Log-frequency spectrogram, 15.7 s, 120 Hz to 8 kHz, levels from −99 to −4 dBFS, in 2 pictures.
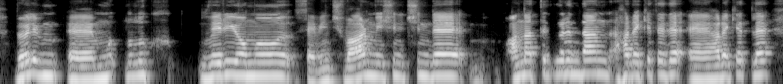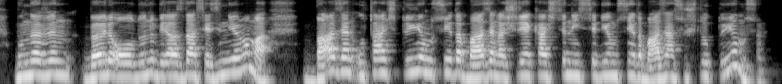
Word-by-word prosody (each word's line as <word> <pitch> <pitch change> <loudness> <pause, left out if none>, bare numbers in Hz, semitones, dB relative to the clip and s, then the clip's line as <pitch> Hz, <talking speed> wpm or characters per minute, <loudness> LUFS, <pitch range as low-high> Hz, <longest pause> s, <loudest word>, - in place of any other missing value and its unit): Böyle 185 +6 +3
bir, 180 - +2 0.2
eee, 145 0 +4
mutluluk 175 +3 -2 0.4
veriyor 175 +3 +2
mu? 180 0 +2
Sevinç 125 +2 -4
var 150 +5 +5
mı 180 -1 -1
işin 170 +2 -5
içinde? 175 +2 +3 0.4
A 150 - 0
anlattıklarından 195 +2 0
hareket 180 +2 -2
ede 195 +1 0
eee, 150 0 +2
hareketle 185 +4 0 0.3
bunların 190 +2 0
böyle 175 +6 +4
olduğunu 175 +3 0
biraz 175 -2 +1
daha 185 -1 +4
sezinliyorum 190 - -1
ama 130 - +2 0.3
bazen 225 - +2
utanç 210 +3 -3
duyuyor 220 +2 -2
musun 210 +1 -4
ya 205 - -3
da 200 -6 0
bazen 165 +3 +3
aşırıya 175 +2 +1
kaçtığını 180 +1 -2
hissediyor 180 0 -3
musun 180 0 -3
ya 170 - -3
da 155 - -1
bazen 150 +5 +2
suçluluk 170 +3 -9
duyuyor 230 +11 -3
musun? 115 -5 -6
180 Hz, 155 wpm, -21 LUFS, 165-190 Hz, 0.4 s, var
